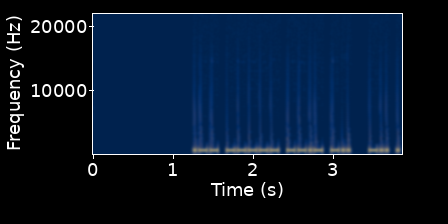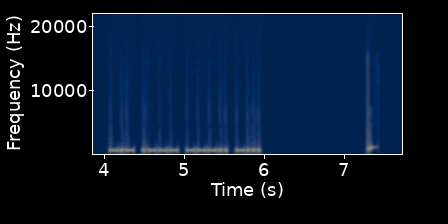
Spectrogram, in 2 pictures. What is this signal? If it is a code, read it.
Morse code, heard as a keyed tone, about 36 wpm, 700 Hz. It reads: W0QD DE KJ8B
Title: USA Callsign DE Callsign - 4 Characters - 35wpm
